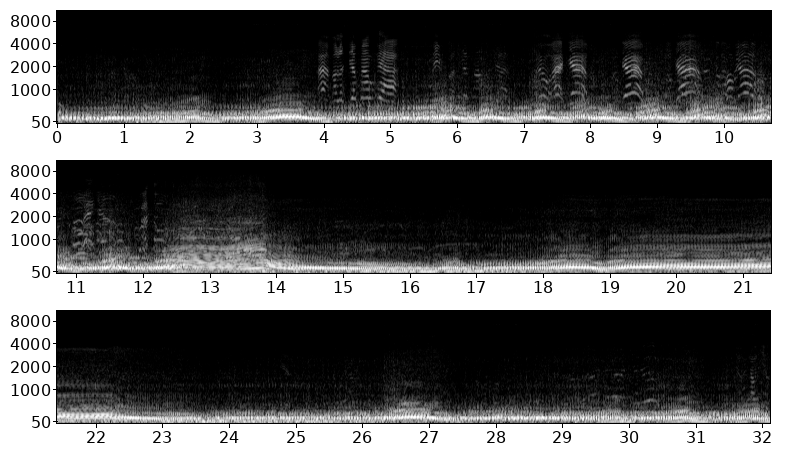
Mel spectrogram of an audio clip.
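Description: Ported standard-engine Vespa Matic scooters idling and being revved in quick repeated throttle blips, then a bigger rev near the middle and a longer held rev a few seconds after it.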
